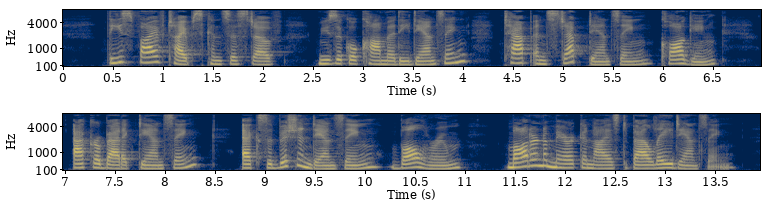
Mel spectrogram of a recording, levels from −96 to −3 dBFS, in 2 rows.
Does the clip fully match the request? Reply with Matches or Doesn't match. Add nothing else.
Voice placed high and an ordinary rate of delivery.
Doesn't match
